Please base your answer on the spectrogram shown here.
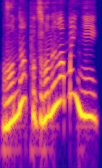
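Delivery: put-on high, loud child exclamation; exclaimed. Jessica shouting to the class, high excited exclamation. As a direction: blurt it out like an eager girl. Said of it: "вигукнула Джесіка Фінч".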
